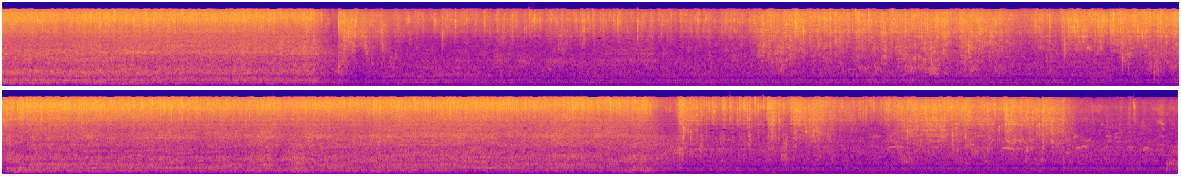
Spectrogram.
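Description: Garden hose spraying water onto a vinyl projection screen: a continuous hiss and splash, loud for the first few seconds, quieter for a while, then loud again through the middle before easing off near the end.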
